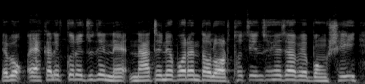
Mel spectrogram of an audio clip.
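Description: A man teaching Quran reading in a video lesson, drilling syllables slowly and repeating sounds. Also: sits high, steady tone.

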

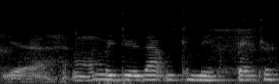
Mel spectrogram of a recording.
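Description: A woman's voice: mid-range voice, moderate pace, echoey room, crowd noise, low-quality recording. A young girl chatting casually with a friend while drawing, insistent and a little bossy. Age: child. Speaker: vlog co-host.

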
